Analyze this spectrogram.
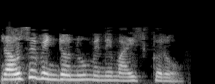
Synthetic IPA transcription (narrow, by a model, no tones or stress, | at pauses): bɾaːʊzəɾʋɪɳɖoːnũːmɪnɪmaːizkəɾo̰ː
